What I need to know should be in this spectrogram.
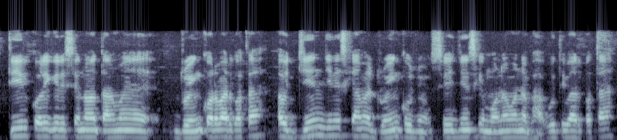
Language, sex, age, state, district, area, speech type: Odia, male, 18-30, Odisha, Nuapada, urban, spontaneous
